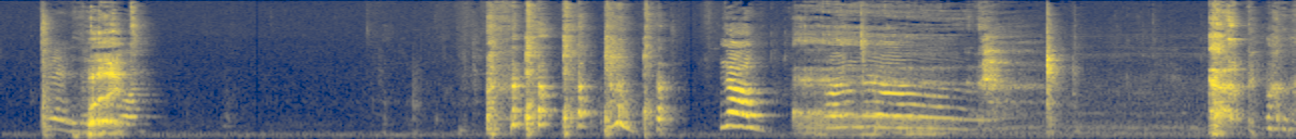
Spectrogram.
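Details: Deliberate burping during a mukbang eating video: several loud burps, including one long drawn-out belch, with short pauses between them in a small room; one described as a little sharp.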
